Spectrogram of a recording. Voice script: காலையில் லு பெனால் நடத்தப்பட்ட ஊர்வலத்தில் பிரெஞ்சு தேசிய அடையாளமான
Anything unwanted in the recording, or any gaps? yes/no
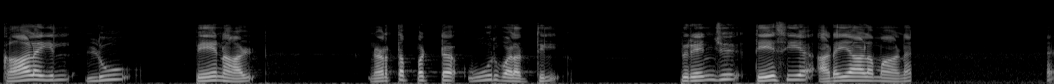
no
